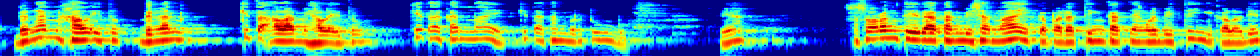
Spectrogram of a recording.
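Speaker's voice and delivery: rising sermon. Acted. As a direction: build it up for the congregation. Preaching builds again.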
